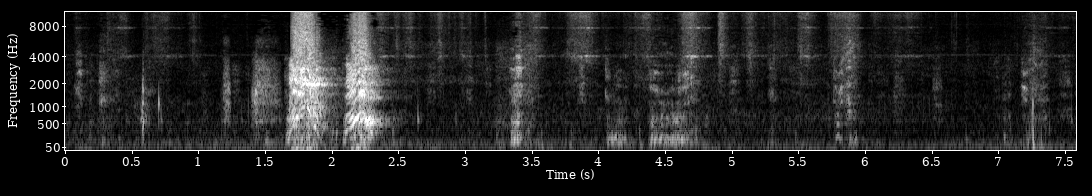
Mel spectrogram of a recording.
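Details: A 3-year-old Corgi gives two loud, sharp barks in quick succession at a slinky it has discovered, followed by softer scattered noises.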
